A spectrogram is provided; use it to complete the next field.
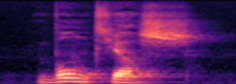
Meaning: fur coat
- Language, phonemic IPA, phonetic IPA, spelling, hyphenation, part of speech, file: Dutch, /ˈbɔnt.jɑs/, [ˈbɔn.cɑs], bontjas, bont‧jas, noun, Nl-bontjas.ogg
